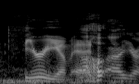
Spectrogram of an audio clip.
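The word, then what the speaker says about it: thirium: It's pronounced therium, Ed.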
